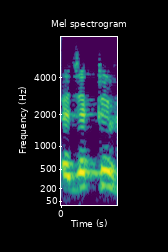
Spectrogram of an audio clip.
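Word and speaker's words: adjective: अगला जो वर्ड है एडजेक्टिव है क्या है यहां प डी ए और जे के बीच में डी आता है साइलेंट रहता है क्या रहता है अब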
